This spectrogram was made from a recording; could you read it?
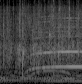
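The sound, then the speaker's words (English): Sustained applause from an audience for pastors James and Darlene Chant, a dense wash of many hands clapping at a steady, even level without a break, with a faint high tone sounding through it toward the end. “Yeah, I mean, that's worth standing up and letting them know how much, and continuing to clap, just how much you appreciate them and who they are.”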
